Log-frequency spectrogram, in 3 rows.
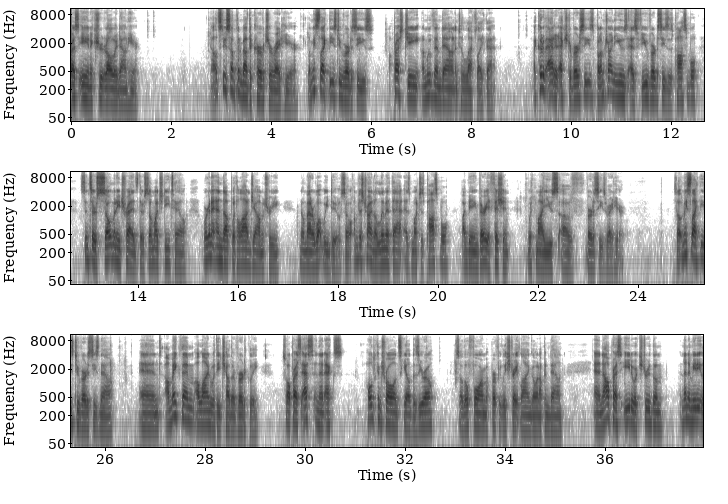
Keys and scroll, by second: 6.2 g, 29.7 s, 30.1 x, 36.3 e, 37.5 s.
